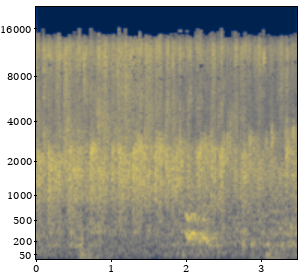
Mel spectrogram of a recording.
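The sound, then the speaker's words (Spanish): Audience applause at a festival panel talk on role-playing games, with dense, continuous clapping that stays loud and even for the whole clip. “yo creo que también este se merece algún aplauso”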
